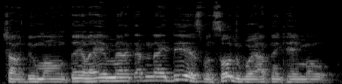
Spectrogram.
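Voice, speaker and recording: A man's voice: medium pitch, racing, dark tone, a little hiss or hum. A man in his thirties from Ohio, a music producer answering interview questions in a loose, casual way with plenty of fillers and slang. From Toledo, Ohio. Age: 30s.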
